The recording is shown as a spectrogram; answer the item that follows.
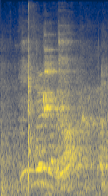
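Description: Faint background voices in a large echoing sports hall, one voice rising and falling about half a second in, with no clear racket strike.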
